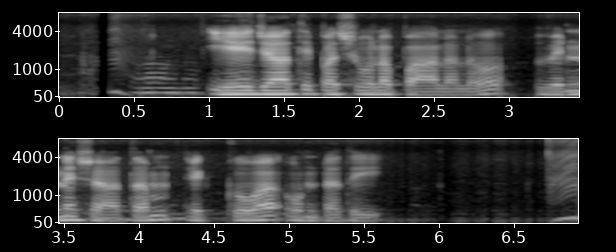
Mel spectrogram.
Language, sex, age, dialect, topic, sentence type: Telugu, male, 25-30, Telangana, agriculture, question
